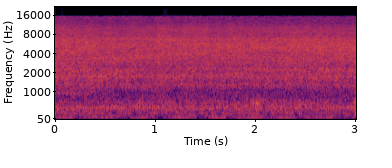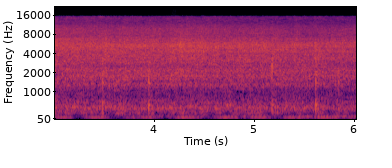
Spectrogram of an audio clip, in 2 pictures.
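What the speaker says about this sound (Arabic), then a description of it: "دلوقتي بقى انا جبت الطاسه وسخنتها كويس جدا، وهنزل عليها بالشاورما كده من غير اي حاجه خالص" Frozen shawarma meat hits a well-heated pan with no oil and sizzles in a loud, steady hiss, frying close by with small pops and no talk.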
